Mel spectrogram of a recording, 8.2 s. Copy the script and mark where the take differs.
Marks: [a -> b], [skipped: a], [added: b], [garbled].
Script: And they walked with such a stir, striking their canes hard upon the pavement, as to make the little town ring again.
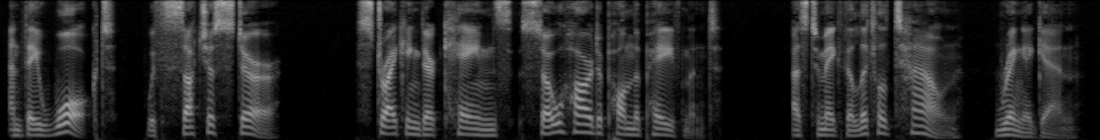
And they walked with such a stir, striking their canes [added: so] hard upon the pavement, as to make the little town ring again.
